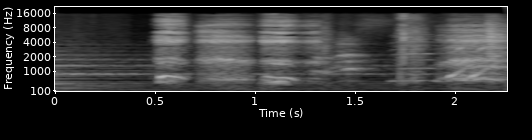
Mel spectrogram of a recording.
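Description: Background music fades out, then an upset child gives a series of short gasping, whimpering breaths.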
